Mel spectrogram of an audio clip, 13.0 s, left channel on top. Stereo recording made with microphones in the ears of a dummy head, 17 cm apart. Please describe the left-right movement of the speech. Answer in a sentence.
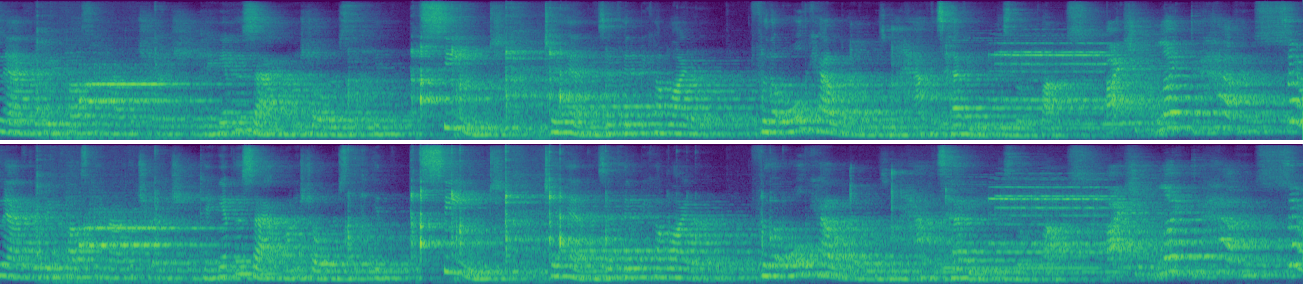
You can hear the speech travel towards the left.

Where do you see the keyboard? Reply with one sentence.
You can hear the keyboard on the right.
